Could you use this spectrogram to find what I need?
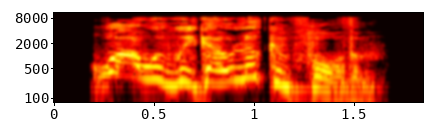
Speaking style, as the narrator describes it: Rit exclaimed

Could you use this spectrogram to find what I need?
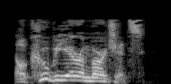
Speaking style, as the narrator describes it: Aurangzeb suddenly barked

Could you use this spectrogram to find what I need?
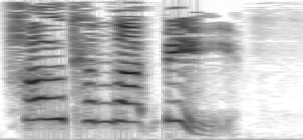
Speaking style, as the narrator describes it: She laughed

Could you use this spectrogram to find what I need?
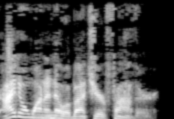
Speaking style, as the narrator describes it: Henry said sharply

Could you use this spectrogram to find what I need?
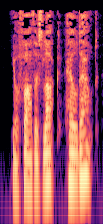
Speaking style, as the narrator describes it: Arya whispered

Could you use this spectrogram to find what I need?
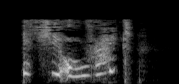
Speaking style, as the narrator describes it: she cried, panic on her face

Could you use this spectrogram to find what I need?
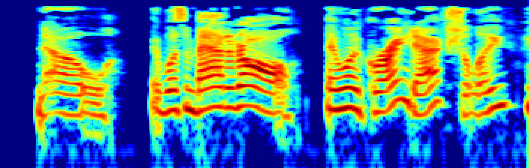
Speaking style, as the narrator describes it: he said, his voice notably chipper

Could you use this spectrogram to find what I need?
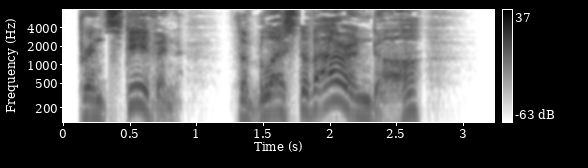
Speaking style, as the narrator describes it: He asked in a husky voice

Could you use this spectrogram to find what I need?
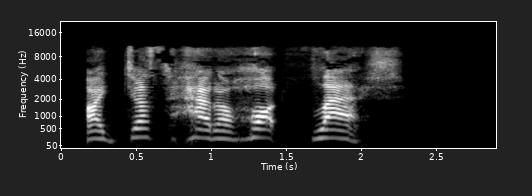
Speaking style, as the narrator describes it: she snapped

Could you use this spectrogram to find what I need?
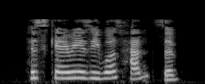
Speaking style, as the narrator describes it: said one of the gigglers

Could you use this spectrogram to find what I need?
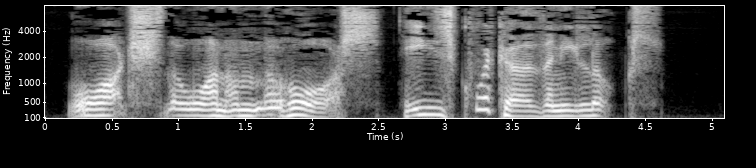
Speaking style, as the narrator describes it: The Kane tilted his head casually to one side and growled

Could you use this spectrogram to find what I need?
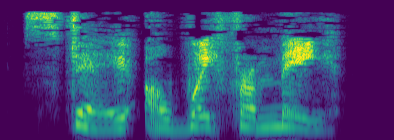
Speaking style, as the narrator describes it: he snarled under his breath

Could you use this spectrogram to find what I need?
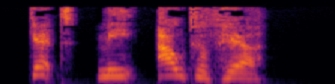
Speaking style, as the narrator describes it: Eliana said through her teeth

